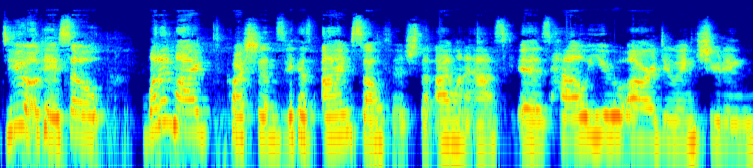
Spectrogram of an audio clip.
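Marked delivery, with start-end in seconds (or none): none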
